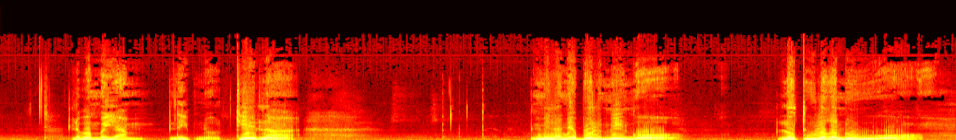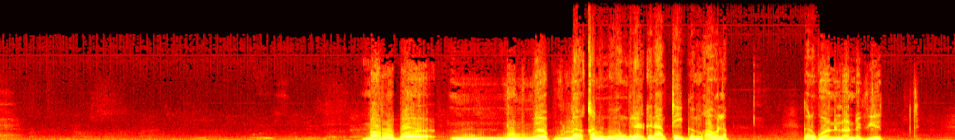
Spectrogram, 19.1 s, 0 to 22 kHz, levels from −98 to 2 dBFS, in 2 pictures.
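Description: A section at the wrong speed, 15.30 to 17.75 s, plays 1.35 times fast, roughly five semitones higher, likely from a mismatched playback clock.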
